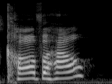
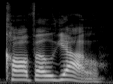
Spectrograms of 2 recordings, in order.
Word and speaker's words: Carvalhal: Because Paul in Philadelphia, go Eagles, some of us were there, don't like to brag, says, you've all been saying Carlos's name as Carvajal, but that is a Spanish pronunciation, and Carvajal is Portuguese. The proper way to say his name is Carvalhal.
